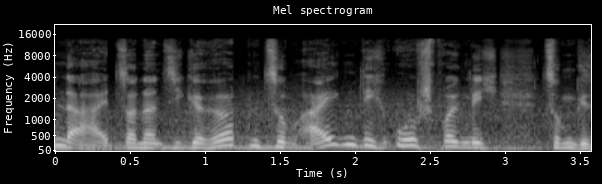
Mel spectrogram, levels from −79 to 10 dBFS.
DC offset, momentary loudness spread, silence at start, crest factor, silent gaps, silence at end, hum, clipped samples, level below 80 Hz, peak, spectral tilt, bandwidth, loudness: under 0.1%; 4 LU; 0 s; 14 dB; none; 0 s; none; under 0.1%; -48 dBFS; -4 dBFS; -6 dB/octave; 14 kHz; -19 LUFS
